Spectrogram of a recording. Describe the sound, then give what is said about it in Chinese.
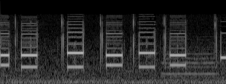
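A telephone number being dialed on a keypad: a quick run of about six crisp two-tone beeps with short gaps between them, clear and steady with no voices. “高淳拨了陆子强的电话号码。”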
